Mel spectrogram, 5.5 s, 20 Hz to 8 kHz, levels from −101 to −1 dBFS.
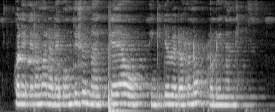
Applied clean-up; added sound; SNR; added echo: none; Knock; 11 dB; reverberation time 1.2 s.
